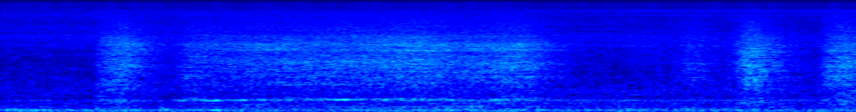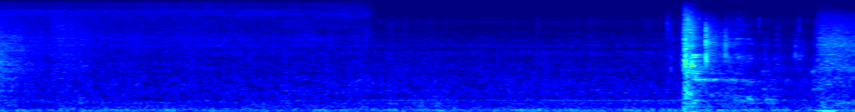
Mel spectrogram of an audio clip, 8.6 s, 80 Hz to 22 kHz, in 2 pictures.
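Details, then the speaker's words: Mallard 2800 anesthesia system leak test, pressurized to about 60 cm water: soft airy hiss swells for a couple of seconds then fades as air escapes past a loosely seated test plug. Air leak at loose test plug. "I didn't have my plug-in strong enough to keep the air from pushing it out there so I could hear it you can hear I could hear it leaking"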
